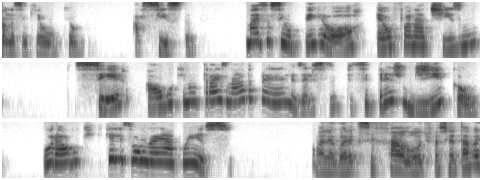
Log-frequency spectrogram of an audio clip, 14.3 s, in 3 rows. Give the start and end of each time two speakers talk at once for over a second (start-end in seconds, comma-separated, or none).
none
